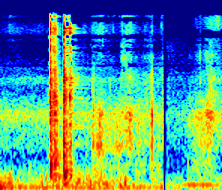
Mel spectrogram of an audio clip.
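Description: Two sharp mechanical clicks in quick succession about half a second in, over faint low background noise.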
